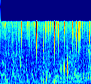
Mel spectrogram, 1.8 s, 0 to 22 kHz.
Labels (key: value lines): label: biophony
recorder: SoundTrap 300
